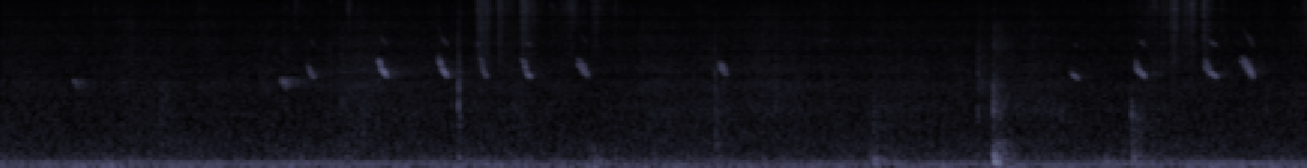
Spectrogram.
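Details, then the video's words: Chicken chicks on a small free-range farm in Kitahiroshima, Hiroshima, Japan, give short, high peeps, singly and in quick pairs, scattered over a steady low hum and a few soft knocks. "ヒヨコは天使！時間を忘れる可愛さ！Chicks Chirping Sounds"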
